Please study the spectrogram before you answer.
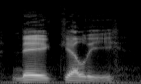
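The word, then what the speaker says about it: Nägeli: An A with an umlaut to make it pronounced A rather than ah. Nageli. And that may be an odd, strange, kind of like N-A-G-E-L-I.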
